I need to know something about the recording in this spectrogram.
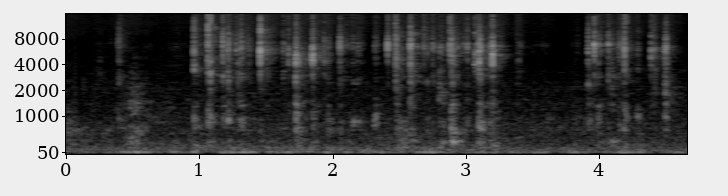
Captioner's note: keyboard clacking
